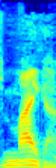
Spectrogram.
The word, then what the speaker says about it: MYGA: Not that kind of MAGA. It's MYGA. No, MYGA. Yeah, say it properly.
